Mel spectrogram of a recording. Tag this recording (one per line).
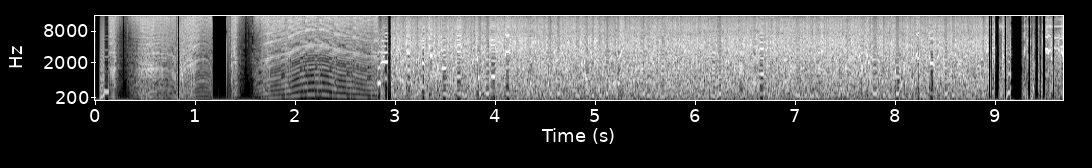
circuit-bent
core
